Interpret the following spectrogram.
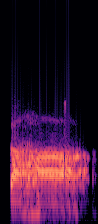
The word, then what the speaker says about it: कहां: वो अंतर हो जाएगा जैसे पहला है कहा और दूसरे में ऊपर अनुनासिक लगा हुआ है तो उसे पढ़ेंगे कहां एक कहा का मतलब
